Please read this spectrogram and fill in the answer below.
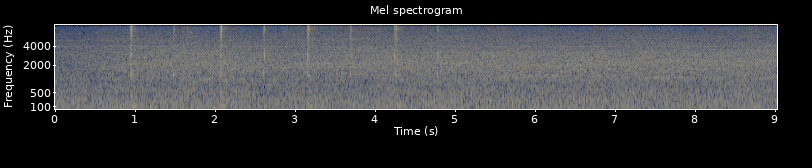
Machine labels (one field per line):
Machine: valve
